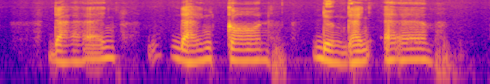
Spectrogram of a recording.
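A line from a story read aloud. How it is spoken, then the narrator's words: Trembling. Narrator (Vietnamese): Anh run rẩy nói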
